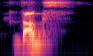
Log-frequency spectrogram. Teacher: Dogs, the s becomes z because it's influenced by g. The ending s is assimilated to z by the influence of the preceding voiced g. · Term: progressive assimilation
